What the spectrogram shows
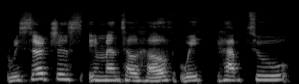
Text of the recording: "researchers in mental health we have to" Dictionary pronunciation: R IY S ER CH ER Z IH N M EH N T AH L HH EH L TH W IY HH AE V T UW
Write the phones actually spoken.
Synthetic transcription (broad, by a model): R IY S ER CH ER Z IH N M EH N T AH L HH EH L TH W IY HH AE V T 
